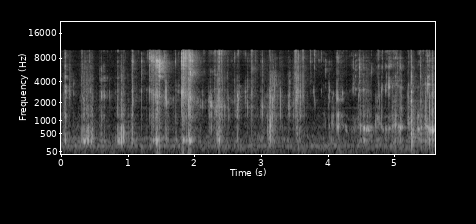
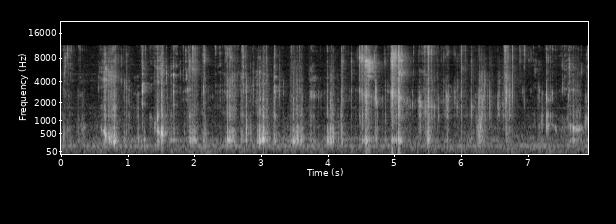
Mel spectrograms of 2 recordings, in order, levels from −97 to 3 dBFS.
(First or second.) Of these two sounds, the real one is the second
